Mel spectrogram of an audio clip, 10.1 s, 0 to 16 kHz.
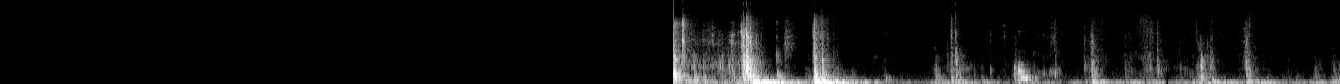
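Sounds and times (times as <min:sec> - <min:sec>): doorknob turning and rattling: 0:05.1 - 0:07.4
knocks against door: 0:05.6 - 0:06.6.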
